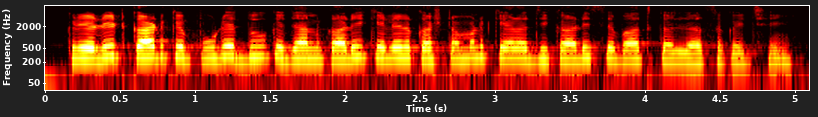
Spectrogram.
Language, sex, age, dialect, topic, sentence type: Magahi, male, 25-30, Western, banking, statement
